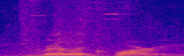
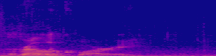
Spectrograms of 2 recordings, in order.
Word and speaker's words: reliquary: Drella quarry I see with the way you pronounce it I thought there was an El in there so I was trying to add an L that wasn't actually there that's reliquary yep reliquary so it's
